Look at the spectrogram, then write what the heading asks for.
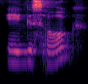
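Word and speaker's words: Aengus Óg: I'm just trying to get the pronunciation for you. So Ridgera Chinny is Cuchulainn. Ridgera of Ishka is Aengus Og.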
